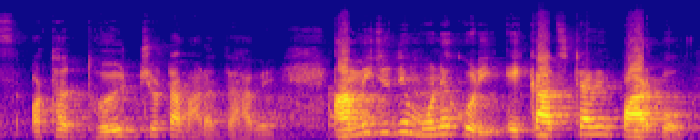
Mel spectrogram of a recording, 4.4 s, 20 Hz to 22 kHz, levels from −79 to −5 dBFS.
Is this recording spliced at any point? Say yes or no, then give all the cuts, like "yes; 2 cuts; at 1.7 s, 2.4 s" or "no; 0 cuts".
yes; 1 cut; at 2.0 s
